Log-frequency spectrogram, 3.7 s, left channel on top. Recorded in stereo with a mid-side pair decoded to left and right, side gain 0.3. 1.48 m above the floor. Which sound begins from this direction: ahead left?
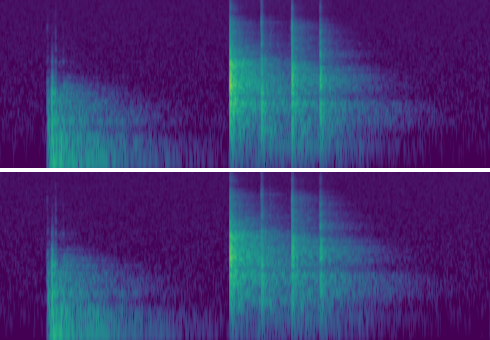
A clap, at 1.7 s.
